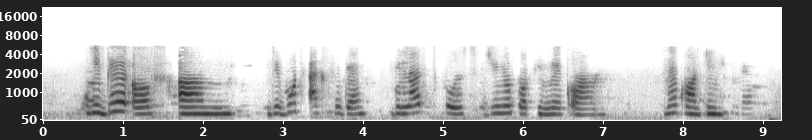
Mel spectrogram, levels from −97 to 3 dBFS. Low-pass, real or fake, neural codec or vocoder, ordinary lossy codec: 5.4 kHz; fake; codec, 16 kHz, 1 kbps, X-Codec, HuBERT features, trained on general audio; AAC, 32 kbps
